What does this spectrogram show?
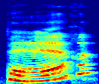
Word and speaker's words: père: Donc, je vais commencer par la mère, la maman, c'est-à-dire père, frère. Alors là, on ouvre un peu la bouche, hein, c'est ouvert.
